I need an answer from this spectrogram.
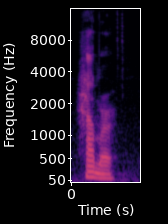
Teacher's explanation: Yeah, the Irish pronounce their R's.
